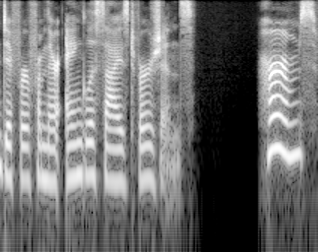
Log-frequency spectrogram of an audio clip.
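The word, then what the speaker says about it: Hermès: Herms, for example, retains its French pronunciation with a silence and a nasalized vowel, a far cry from how it might be casually read.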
